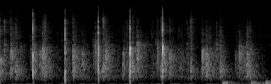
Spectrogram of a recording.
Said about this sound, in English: The other thing to think about is it takes some real courage to sign up for a residency with a bunch of strangers, and then B, share your work publicly, you know? Let's give a round of applause for that. That's really cool.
